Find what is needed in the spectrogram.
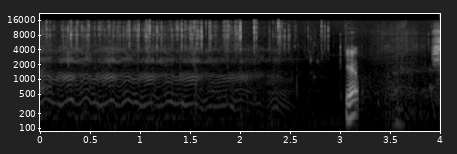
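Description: Conventional fishing reel being cranked to bring in line, a faint wavering whine over the first couple of seconds. A brief vocal sound about three seconds in.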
